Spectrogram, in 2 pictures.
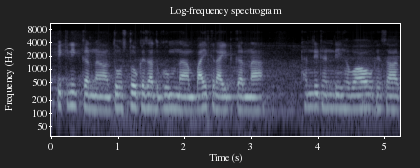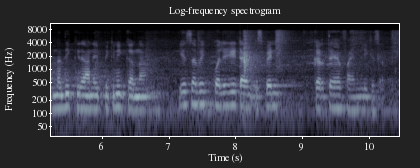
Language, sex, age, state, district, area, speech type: Urdu, male, 18-30, Bihar, Darbhanga, urban, spontaneous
